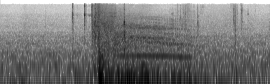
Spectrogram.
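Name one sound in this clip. A creature shrieks during a fight.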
